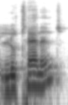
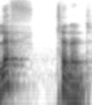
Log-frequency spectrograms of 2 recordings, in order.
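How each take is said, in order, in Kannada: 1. ಇದು 'loo' ಶಬ್ದದಿಂದ ಶುರುವಾಗುತ್ತೆ, 'f' ಇಲ್ಲ. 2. ಇದು 'left' ಶಬ್ದದಿಂದ ಶುರುವಾಗುತ್ತೆ. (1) "ಅಮೆರಿಕನ್ ಇಂಗ್ಲೀಷಲ್ಲಿ" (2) "ಬ್ರಿಟಿಷ್ ಇಂಗ್ಲೀಷಲ್ಲಿ"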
